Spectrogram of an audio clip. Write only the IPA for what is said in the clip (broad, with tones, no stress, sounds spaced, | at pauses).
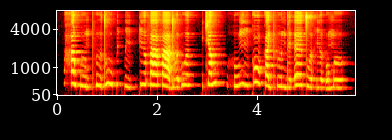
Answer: h a˥˨ w p ɯː˧˩ m pʰ ɯː˧˩ d uː˥˨ p i˥˨ k̚ p i˩ | k i˧ ə̯ f aː˧ f aː˧˩ d u˩˧ ə̯ ʔ u˧ ə̯ | t͡ɕ a˧˥ w | h uː˩˧ ŋ iː˩ k ɔː˥˨ k a˧˩ j pʰ ɯː˩ n d e˩˧ ʔ ɛː˧ t̪ u˩ ə̯ h i˩ ə̯ ʔ o˩˧ m ɤː˧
